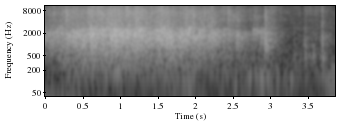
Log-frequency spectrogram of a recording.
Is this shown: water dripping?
no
